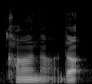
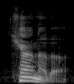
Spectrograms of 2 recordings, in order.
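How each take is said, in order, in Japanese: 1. 普通の ka、na、da の音で言います。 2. kya で始まり、次に na、da と続きます。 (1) "日本語で言うとカナダ" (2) "キャナダとかね"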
